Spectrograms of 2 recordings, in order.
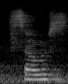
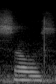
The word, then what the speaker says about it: psoas: And the iliacus and the psoas muscles, I'll give you a clue. Yeah. Iliopsoas, the iliacus and the psoas, it's spelled Psoas.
